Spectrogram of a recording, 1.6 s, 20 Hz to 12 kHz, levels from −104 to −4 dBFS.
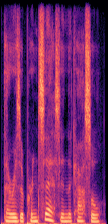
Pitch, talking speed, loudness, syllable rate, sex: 205 Hz, 260 wpm, -18 LUFS, 7.0 syllables/s, female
